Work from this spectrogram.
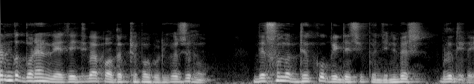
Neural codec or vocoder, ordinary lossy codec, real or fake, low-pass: codec, 16 kHz, 2 kbps, FreqCodec, larger model; none; fake; 7.2 kHz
